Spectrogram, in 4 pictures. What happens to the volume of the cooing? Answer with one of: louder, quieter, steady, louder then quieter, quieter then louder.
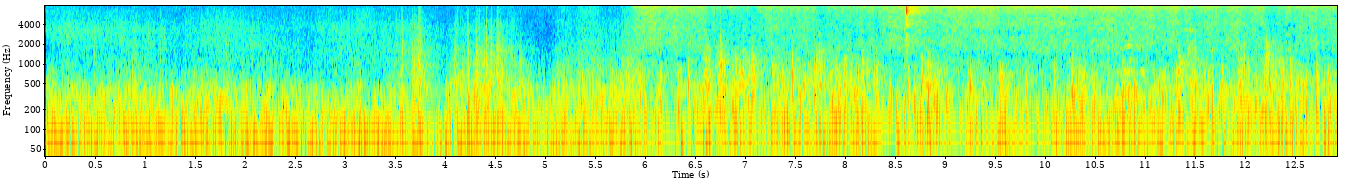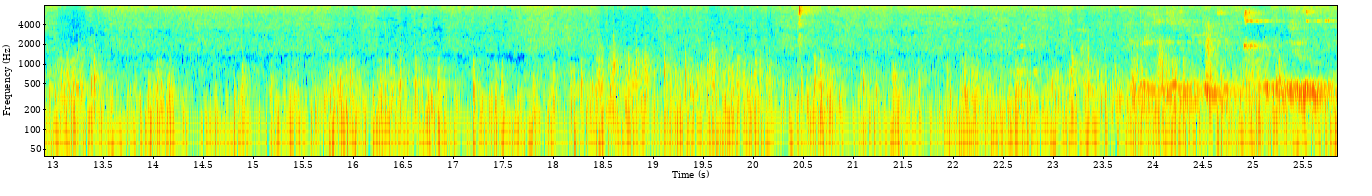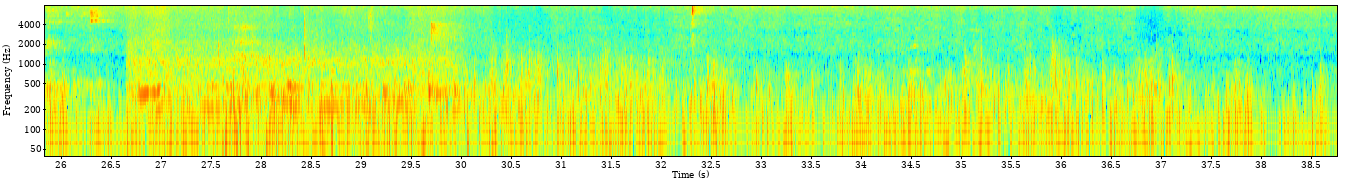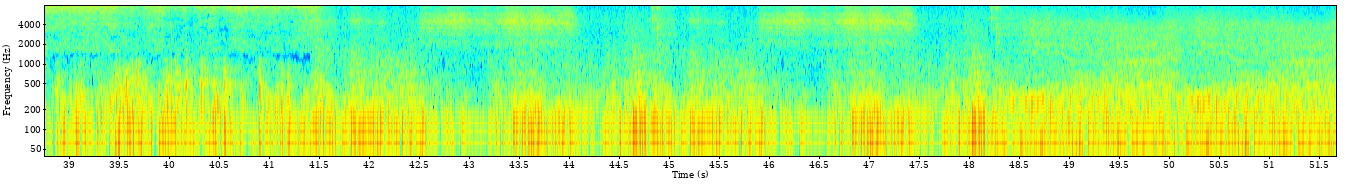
quieter.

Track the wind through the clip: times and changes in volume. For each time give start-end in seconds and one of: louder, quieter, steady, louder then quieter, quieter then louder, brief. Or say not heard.
0.0-51.6 steady.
